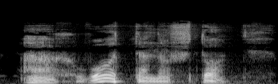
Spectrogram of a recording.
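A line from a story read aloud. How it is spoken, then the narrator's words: Surprised drawl. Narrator (Russian): протянул Прохор, скорее удивленно, чем испуганно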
